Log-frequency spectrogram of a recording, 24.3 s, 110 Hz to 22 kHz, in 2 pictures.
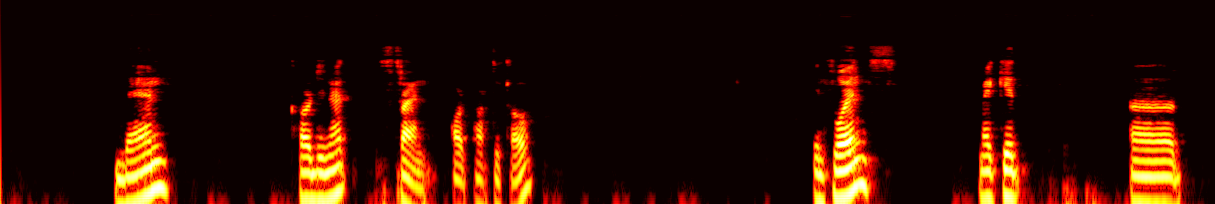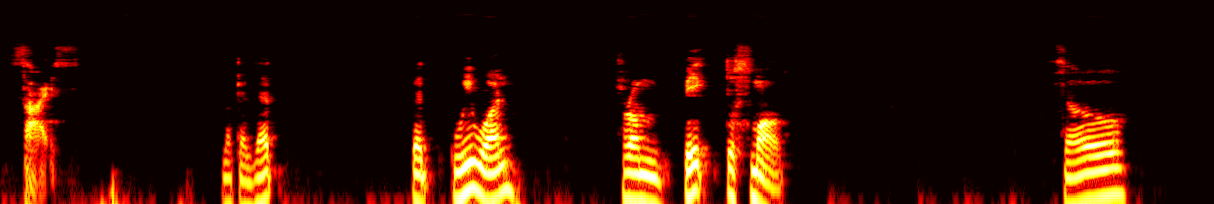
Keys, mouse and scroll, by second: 0.6 middle click, 2.5 click, 2.9-3.3 middle drag, 3.3-4.3 drag, 5.9 middle click, 9.0-10.8 drag, 11.2-14.7 drag, 22.3-24.2 middle drag.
